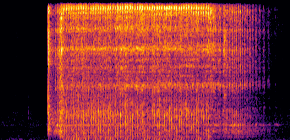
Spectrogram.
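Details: Oil-free air compressor that won't compress, air escaping: loud, harsh hammering rattle with hissing air and a thin squeal, caused by broken valves.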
